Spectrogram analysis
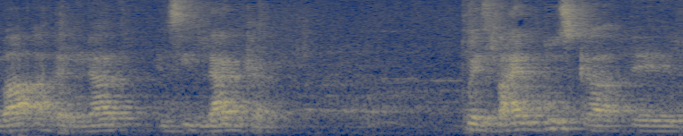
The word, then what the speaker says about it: Sri Lanka: isla que nos da por pronunciarla como vemos la S y la R juntas y nos esforzamos todos, es Sri Lanka.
